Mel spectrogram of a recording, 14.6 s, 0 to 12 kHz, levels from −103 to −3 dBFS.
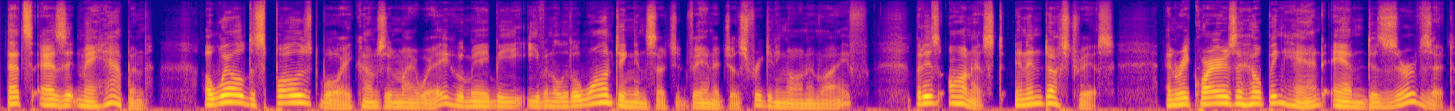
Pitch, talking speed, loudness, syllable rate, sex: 120 Hz, 170 wpm, -19 LUFS, 4.8 syllables/s, male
